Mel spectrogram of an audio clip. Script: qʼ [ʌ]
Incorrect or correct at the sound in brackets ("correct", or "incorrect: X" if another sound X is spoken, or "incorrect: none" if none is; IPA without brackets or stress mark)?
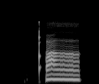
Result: correct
